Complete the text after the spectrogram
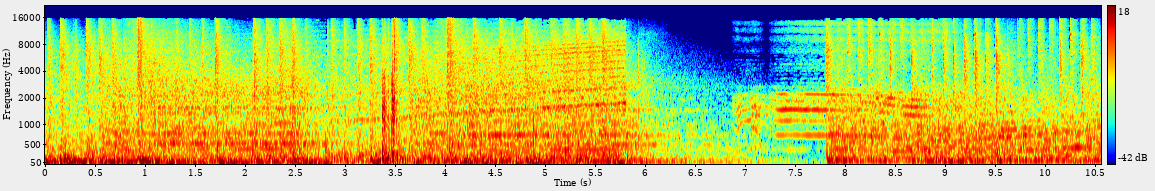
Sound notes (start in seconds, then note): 2.8 banging; 7.8 dramatic music playing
